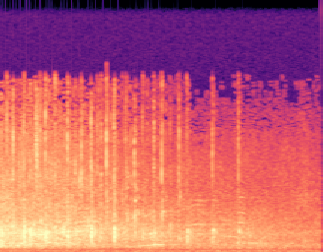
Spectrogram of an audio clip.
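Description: A large crowd cheers and claps loudly, then dies down.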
